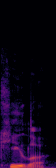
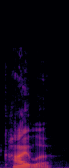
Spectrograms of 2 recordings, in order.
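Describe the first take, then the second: First: The first vowel sounds like 'ee'. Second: The first vowel sounds like 'eye'. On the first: The speaker calls it wrong. "not Keela" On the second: The speaker calls it right. "It's Kyla"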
